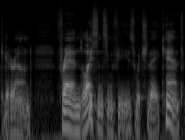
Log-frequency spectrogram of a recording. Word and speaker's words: FRAND: and non-discriminatory licensing fees, or FRAND, pronounced FRAND.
